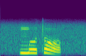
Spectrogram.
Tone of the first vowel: high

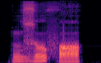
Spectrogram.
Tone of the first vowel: rising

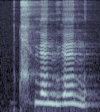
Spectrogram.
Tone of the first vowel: falling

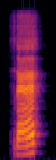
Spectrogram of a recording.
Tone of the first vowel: rising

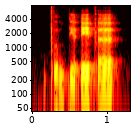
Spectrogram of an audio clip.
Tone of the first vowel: rising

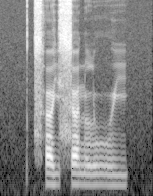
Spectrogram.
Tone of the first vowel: low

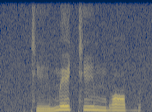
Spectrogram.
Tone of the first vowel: low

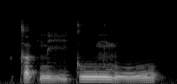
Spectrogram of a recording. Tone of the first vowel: low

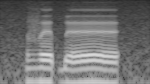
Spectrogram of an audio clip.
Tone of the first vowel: falling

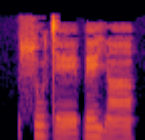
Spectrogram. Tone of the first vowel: high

